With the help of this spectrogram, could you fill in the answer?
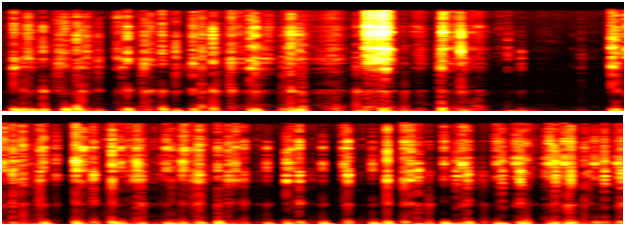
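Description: Fingernails tap and scratch across the outside of a small, ribbed white plastic bowl that is hollow, empty and held upside down. The result is a fast run of dull, hollow, low-pitched clicks with a dry rasp and almost no ring. There is a brief softer, scratchier lull in the middle before the tapping picks up again.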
